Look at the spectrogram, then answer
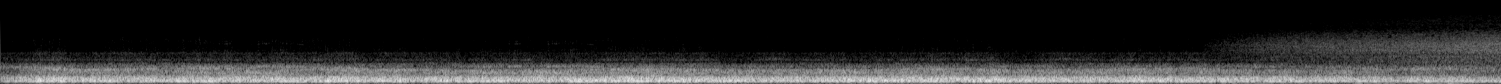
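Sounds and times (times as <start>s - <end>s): tornado wind roaring: 12.0s - 15.0s
rushing hiss: 12.1s - 15.0s.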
